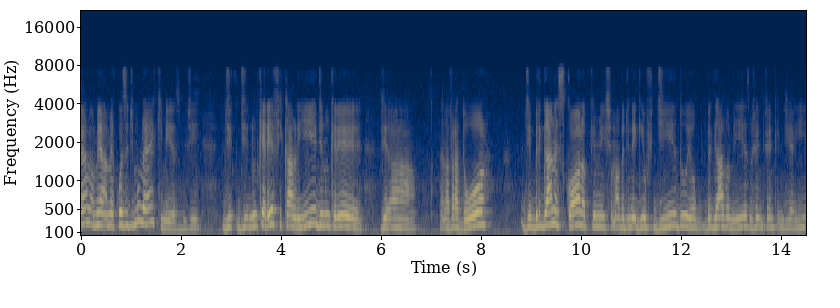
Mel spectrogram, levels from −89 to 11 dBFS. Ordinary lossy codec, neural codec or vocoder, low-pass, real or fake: none; none; none; real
